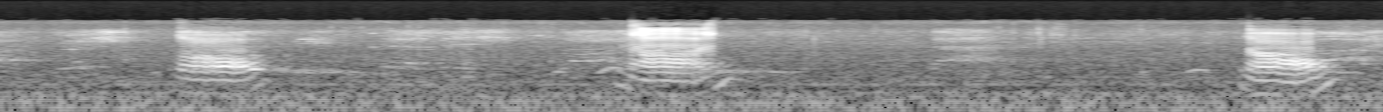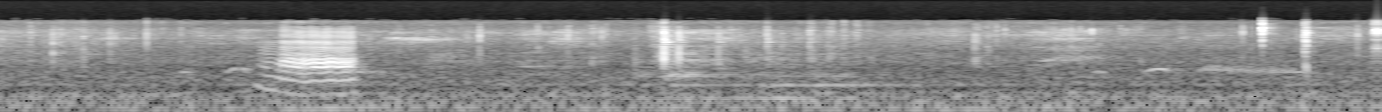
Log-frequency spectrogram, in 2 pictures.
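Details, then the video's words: A three-year-old male pet Alexandrine parakeet speaking mimicked words such as "Hello" and "What ya doing". Four loud, harmonic, voice-like phrases come roughly every two to three seconds, followed by quieter clicks and faint household noise. "Talking Alexandrine Parrot"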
